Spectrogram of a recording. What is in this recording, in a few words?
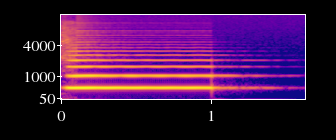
Alesis S4 Plus Piccolo C5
